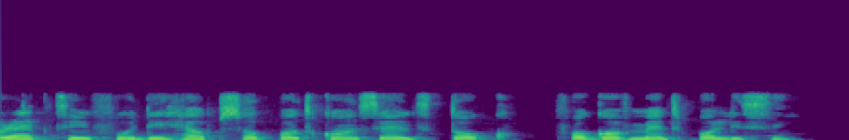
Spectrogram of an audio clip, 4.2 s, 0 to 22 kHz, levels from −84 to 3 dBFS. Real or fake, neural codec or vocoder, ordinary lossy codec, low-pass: real; none; none; 7.2 kHz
